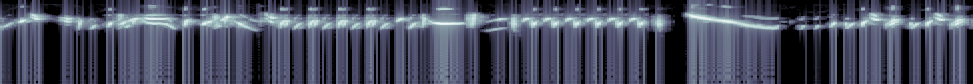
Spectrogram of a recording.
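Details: Italian European goldfinch delivering the old song: continuous fast twittering, a sustained rattling trill, a long downward slurred whistle, then renewed tinkling notes.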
